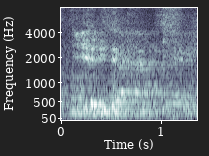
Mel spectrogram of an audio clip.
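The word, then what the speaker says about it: Jellinek: Esta letra en alemán se pronuncia como una I, no como una Y. Es Jelinek, es Ja, es Johann, es Januar, pero no Januar ni Johann Sebastian.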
